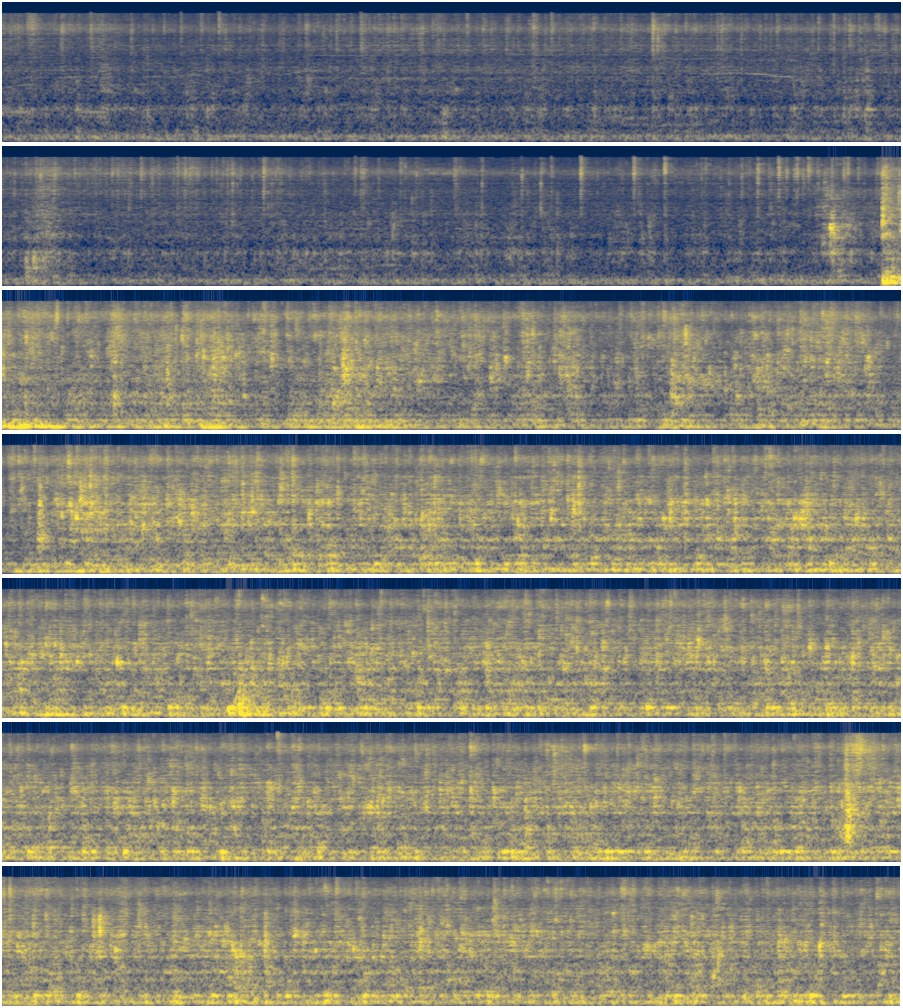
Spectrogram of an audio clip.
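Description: Water running in a steady stream, starting suddenly about nine seconds in after a quiet stretch with only faint small clicks.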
